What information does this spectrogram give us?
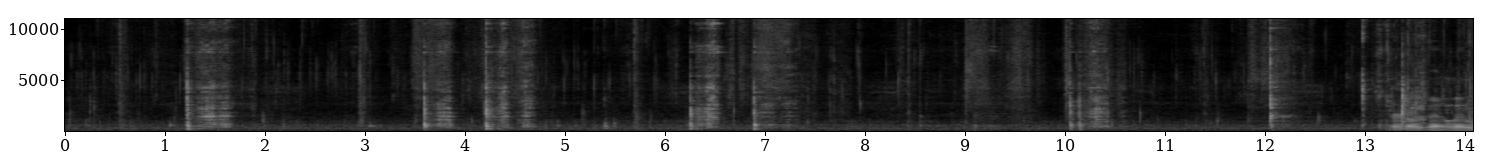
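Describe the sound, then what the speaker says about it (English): Peppers are stirred into pepper steak in a crock pot set on low, with intermittent spoon scrapes and clacks against the pot in short bursts over a quiet background, no voices. "Stir those in a little bit."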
